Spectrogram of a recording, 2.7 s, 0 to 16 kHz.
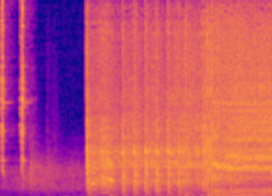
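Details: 1994 Honda Civic EX with newly rebuilt engine, restarted via jumper wire before first drive in about 2 years: short crank, catches at once and runs steady and even; clean start, though coolant reservoir is not holding pressure.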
